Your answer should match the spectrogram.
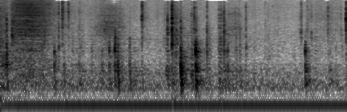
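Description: Light scattered clicks and a brief rustle of hands handling objects, over a steady low hum.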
